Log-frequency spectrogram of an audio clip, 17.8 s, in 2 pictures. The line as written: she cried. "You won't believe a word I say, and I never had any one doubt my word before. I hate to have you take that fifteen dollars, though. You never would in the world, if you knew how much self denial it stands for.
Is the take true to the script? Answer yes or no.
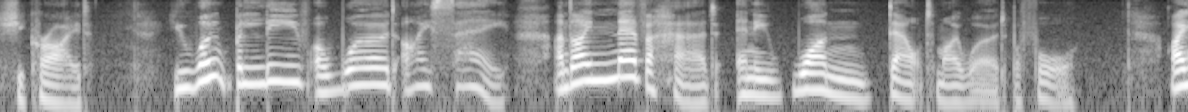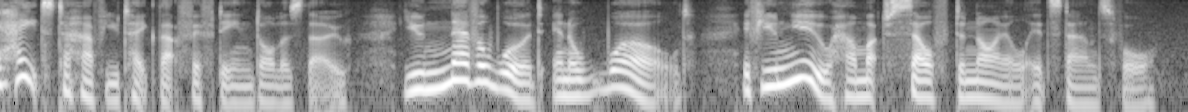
no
